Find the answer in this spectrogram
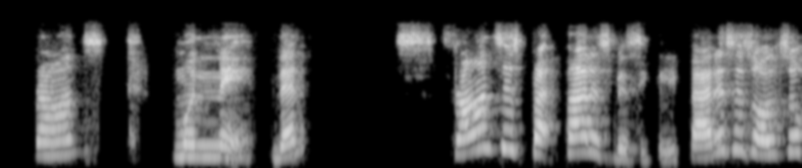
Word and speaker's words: Paris: In French, we say Paris. We call it Paris. We don't pronounce Paris, we say Paris.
